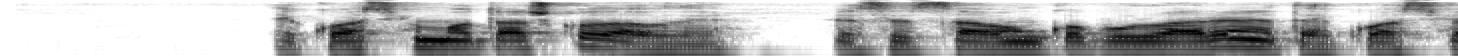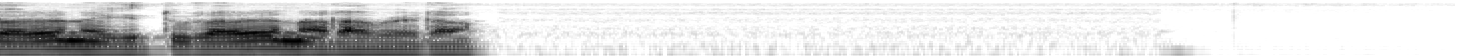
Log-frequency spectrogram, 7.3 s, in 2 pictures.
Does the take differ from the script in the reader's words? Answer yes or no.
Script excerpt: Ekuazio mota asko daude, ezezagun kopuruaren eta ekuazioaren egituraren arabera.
no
